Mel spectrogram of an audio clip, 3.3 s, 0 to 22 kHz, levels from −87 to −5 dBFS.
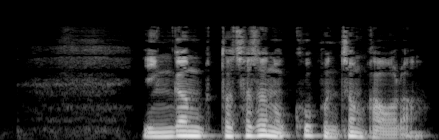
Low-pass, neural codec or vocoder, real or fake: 9.9 kHz; none; real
